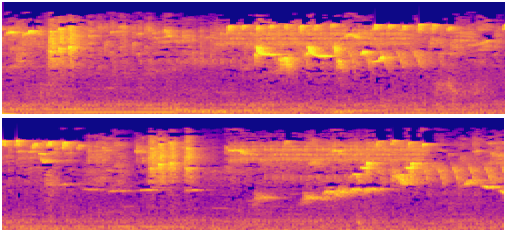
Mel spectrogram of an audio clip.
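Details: Javan bush lark singing indoors: a dense, continuous high jumble of trills, buzzy notes and rapid chirps, with a few lower whistled slurs near the end.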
